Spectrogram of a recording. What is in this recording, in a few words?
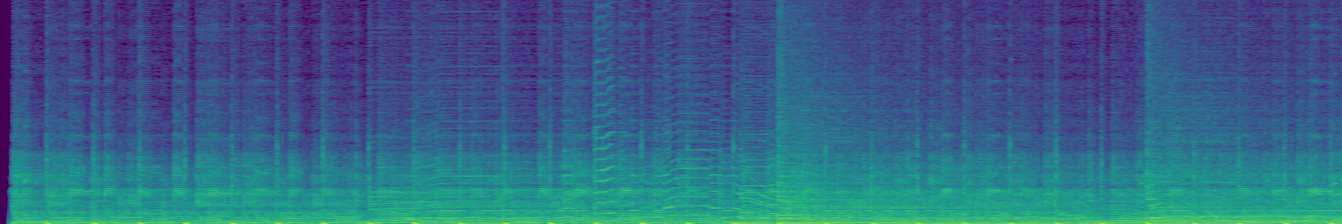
honkytonk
